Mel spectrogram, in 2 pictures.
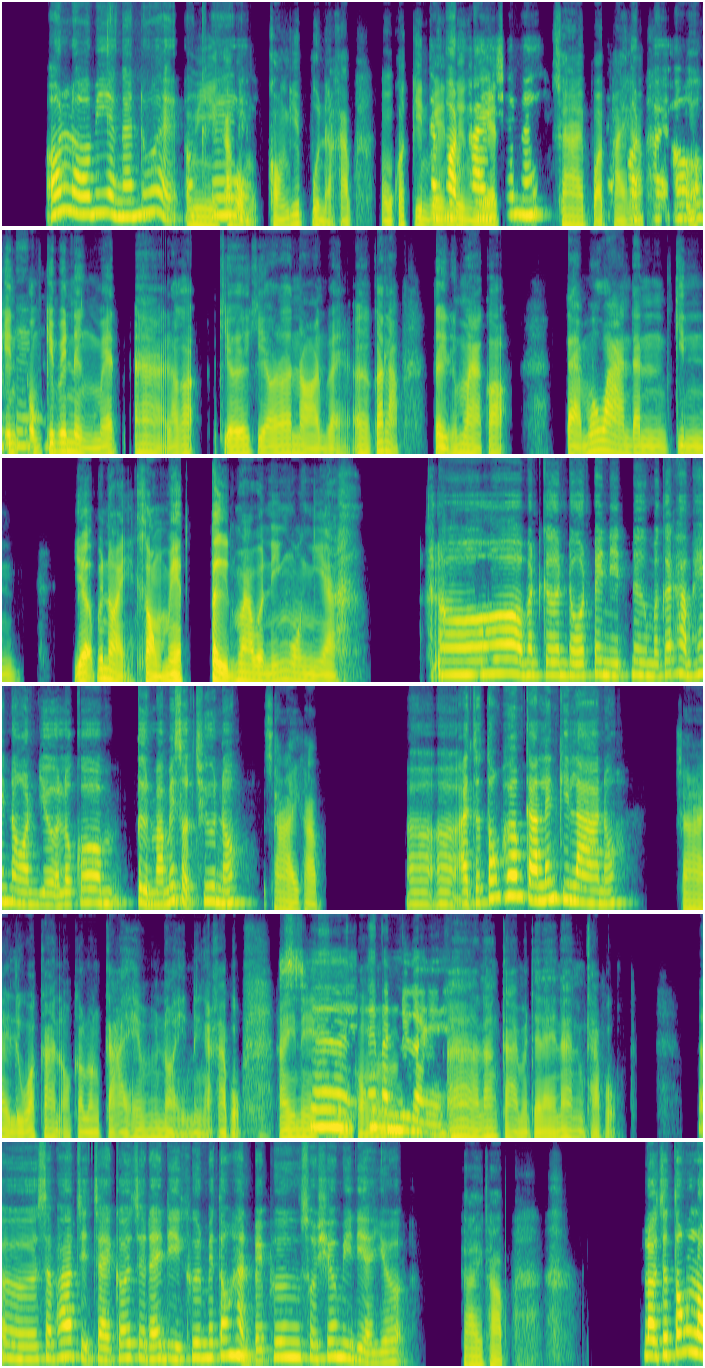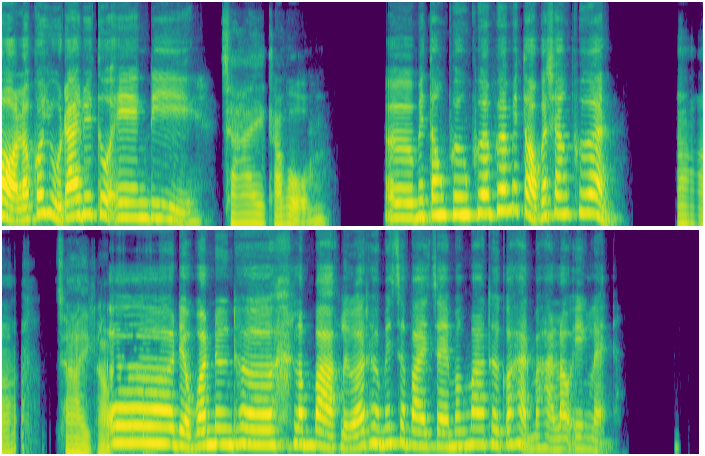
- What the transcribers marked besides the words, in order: chuckle; other background noise; exhale
- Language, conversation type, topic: Thai, unstructured, คุณเคยรู้สึกเหงาหรือเศร้าจากการใช้โซเชียลมีเดียไหม?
